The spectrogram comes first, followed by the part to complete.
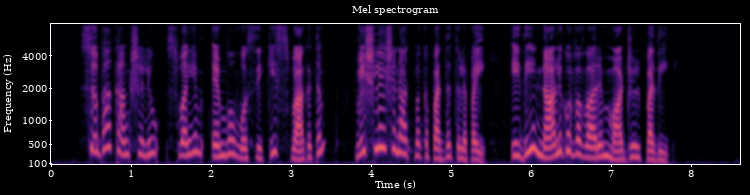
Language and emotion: Telugu, neutral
